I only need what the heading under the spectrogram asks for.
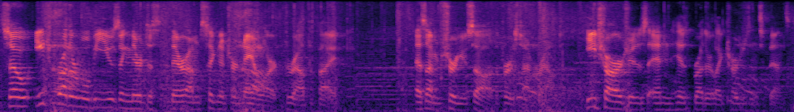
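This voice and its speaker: A man's voice: medium pitch, moderate pace. A man hosting a live gaming stream, chatting casually and reading out viewer comments. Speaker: host. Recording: game music clearly behind. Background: video game music.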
